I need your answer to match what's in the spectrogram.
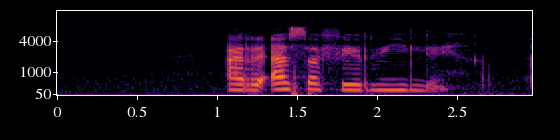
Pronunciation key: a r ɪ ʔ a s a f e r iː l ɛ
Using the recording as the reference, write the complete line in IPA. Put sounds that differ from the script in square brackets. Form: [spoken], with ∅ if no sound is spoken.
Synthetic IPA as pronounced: a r ɪ ʔ a s a f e r iː l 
